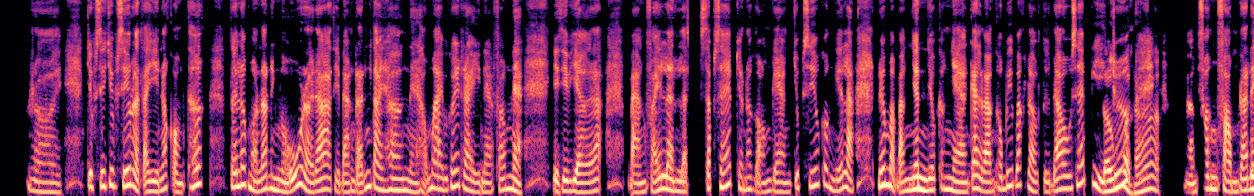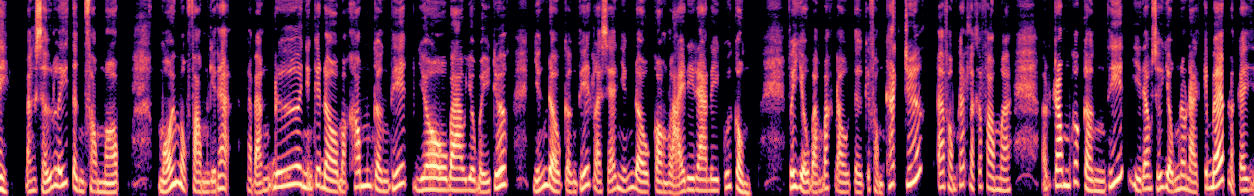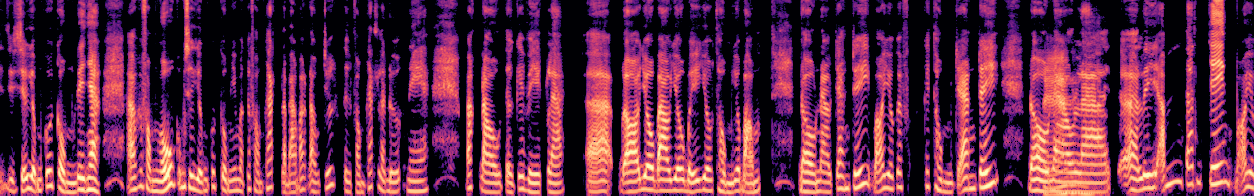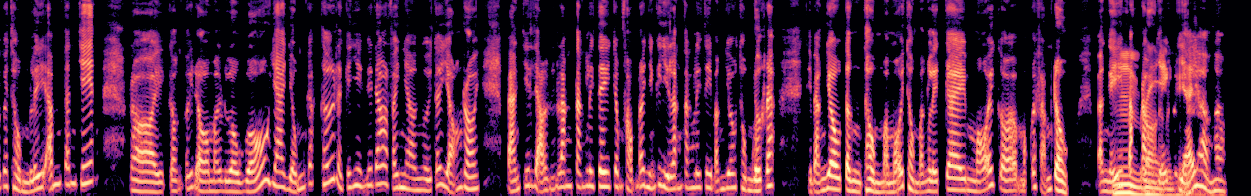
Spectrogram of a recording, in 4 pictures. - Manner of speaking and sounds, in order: tapping; other background noise
- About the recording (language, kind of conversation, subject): Vietnamese, advice, Làm sao để giảm căng thẳng khi sắp chuyển nhà mà không biết bắt đầu từ đâu?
